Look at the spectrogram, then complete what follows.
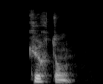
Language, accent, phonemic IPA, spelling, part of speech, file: French, France, /kyʁ.tɔ̃/, cureton, noun, LL-Q150 (fra)-cureton.wav
- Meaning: priest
